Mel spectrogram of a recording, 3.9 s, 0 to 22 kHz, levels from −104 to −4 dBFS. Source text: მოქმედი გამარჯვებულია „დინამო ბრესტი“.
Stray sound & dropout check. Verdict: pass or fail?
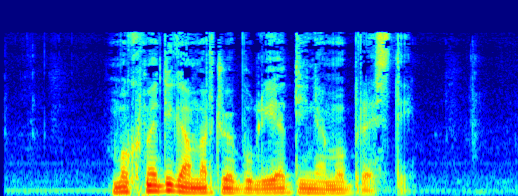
pass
